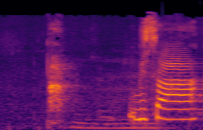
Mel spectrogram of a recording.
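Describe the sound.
A dog barks loudly a few times: a sharp opening bark, then after a pause a drawn-out, tonal bark with a whining quality.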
